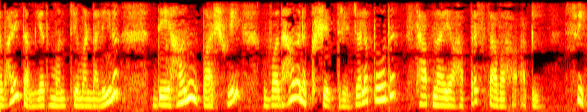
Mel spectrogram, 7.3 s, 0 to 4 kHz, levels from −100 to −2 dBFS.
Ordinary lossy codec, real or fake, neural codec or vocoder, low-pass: AAC, 24 kbps; real; none; 3.6 kHz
